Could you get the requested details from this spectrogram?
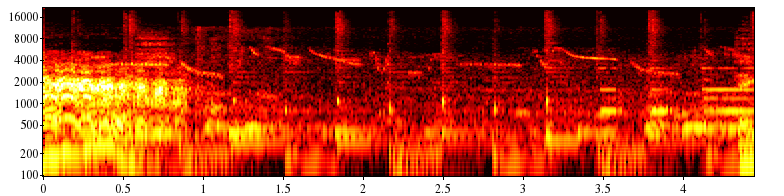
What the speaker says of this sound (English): A brown horse.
